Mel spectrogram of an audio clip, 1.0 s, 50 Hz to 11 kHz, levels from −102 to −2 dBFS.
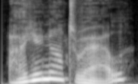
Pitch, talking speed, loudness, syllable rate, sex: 180 Hz, 230 wpm, -13 LUFS, 5.6 syllables/s, male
